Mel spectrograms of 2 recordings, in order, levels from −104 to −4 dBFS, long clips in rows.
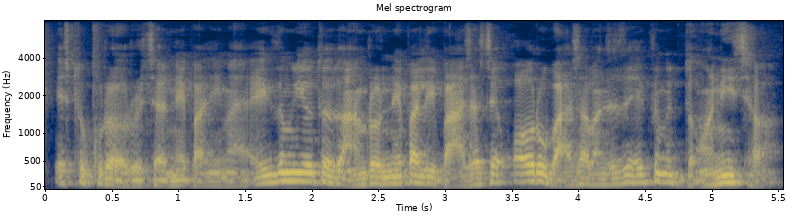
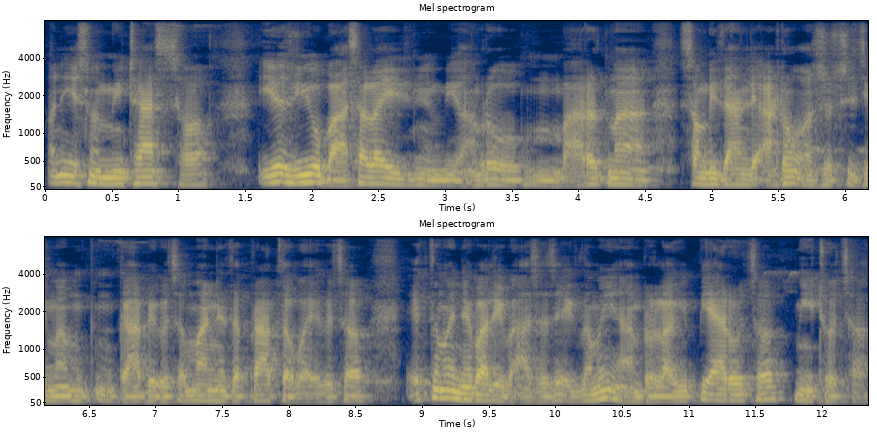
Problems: background sounds at intervals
